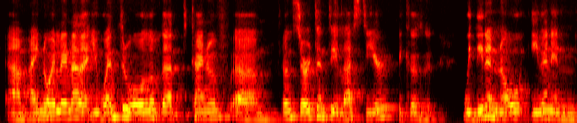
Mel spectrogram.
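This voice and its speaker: A woman hosting a webinar, speaking casually in hesitant, loosely phrased questions and remarks. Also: fairly low pitch. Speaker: webinar host. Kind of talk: casual spoken moderating. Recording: echoey room sound.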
